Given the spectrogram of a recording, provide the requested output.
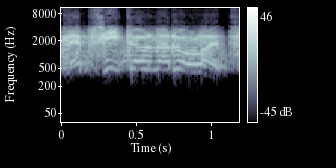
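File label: enemy detected, Czech, mood med; War Thunder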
